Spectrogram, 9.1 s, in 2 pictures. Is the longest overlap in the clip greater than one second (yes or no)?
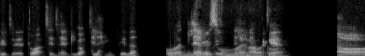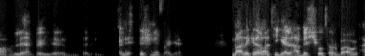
yes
